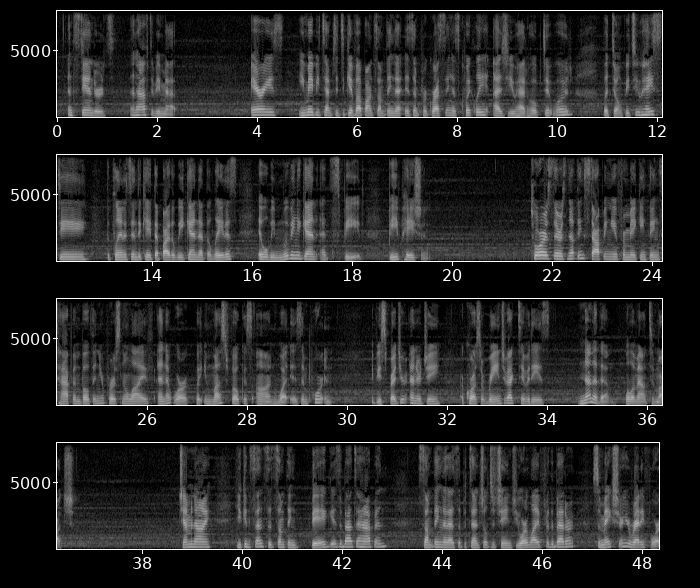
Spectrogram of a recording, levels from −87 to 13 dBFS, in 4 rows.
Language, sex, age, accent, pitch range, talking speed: English, female, 40-59, American, 150-195 Hz, 155 wpm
